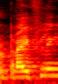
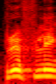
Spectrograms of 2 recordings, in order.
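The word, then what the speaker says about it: trifling: कुछ लोग इसको ट्राइफलिंग भी बोलते हैं, लेकिन राइट प्रोनाउंसिएशन क्या है? ट्रिफलिंग है। क्या है? ट्रिफलिंग। The right pronunciation is ट्रिफलिंग।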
